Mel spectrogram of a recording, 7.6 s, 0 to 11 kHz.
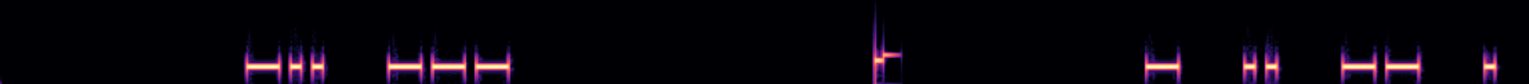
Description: Morse code, heard as a keyed tone, about 22 wpm, spaced as for 16 wpm, 690 Hz. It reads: DO TIME
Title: 2x Character Spacing - Top 100 Words - 22wpm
